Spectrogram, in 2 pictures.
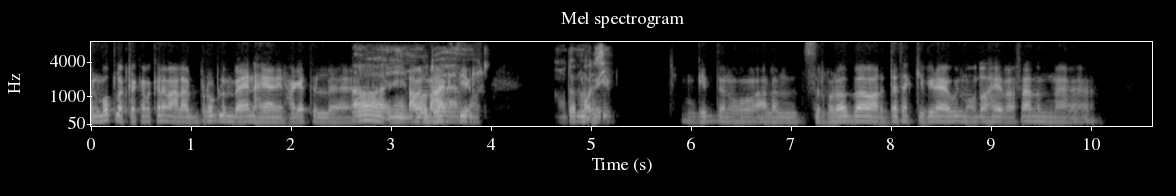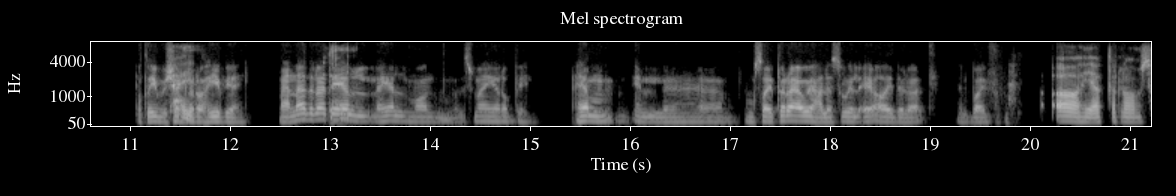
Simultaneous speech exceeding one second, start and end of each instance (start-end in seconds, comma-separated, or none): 2.6-4.0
